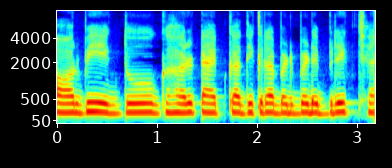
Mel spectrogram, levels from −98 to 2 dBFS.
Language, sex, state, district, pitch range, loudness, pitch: Hindi, female, Bihar, Patna, 195-200 Hz, -15 LUFS, 200 Hz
